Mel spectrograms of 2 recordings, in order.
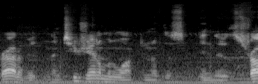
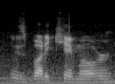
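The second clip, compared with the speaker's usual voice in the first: ordinary talk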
